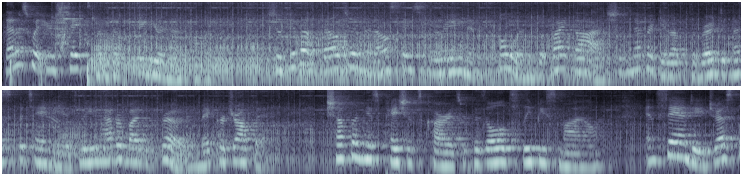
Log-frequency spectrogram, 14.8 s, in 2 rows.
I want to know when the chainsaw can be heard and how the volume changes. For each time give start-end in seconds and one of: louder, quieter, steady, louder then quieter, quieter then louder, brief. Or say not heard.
0.0-14.7 quieter.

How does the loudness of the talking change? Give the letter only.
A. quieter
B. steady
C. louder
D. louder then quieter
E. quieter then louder
B.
